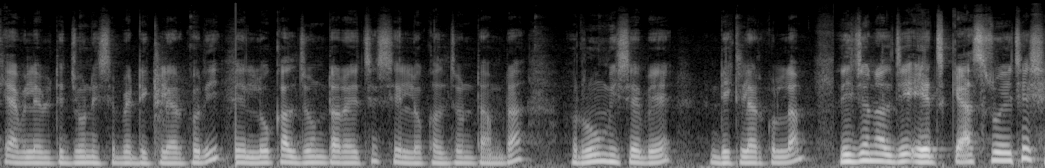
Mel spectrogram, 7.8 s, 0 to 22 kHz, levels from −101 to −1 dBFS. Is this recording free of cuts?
no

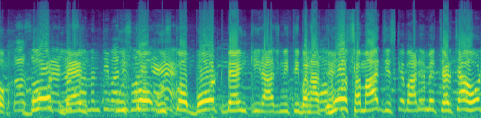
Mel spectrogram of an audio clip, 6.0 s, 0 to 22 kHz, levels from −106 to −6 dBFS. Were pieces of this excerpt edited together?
yes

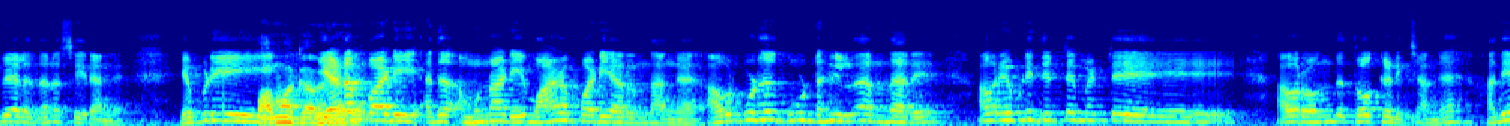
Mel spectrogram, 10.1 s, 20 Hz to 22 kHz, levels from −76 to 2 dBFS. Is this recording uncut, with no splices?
yes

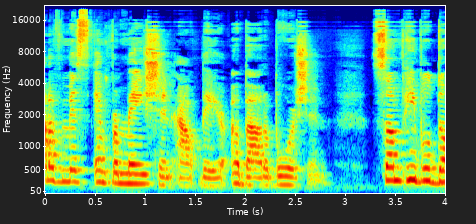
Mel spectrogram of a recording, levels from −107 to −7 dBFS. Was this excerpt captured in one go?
no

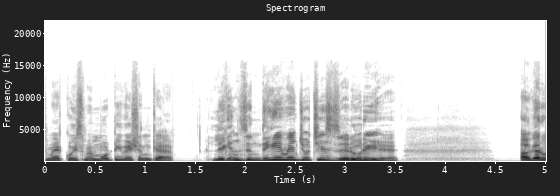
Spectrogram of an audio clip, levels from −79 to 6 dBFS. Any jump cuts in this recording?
no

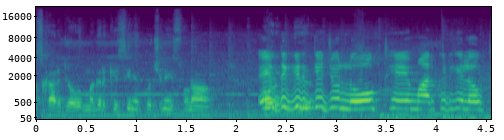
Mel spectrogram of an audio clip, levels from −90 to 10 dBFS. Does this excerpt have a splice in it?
no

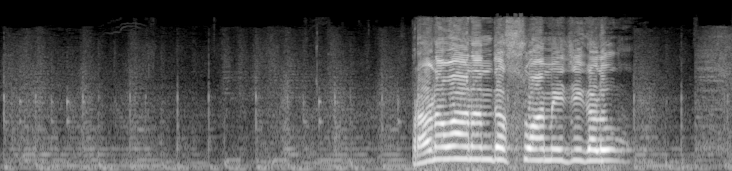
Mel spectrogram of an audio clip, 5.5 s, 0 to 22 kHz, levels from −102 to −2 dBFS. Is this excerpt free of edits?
yes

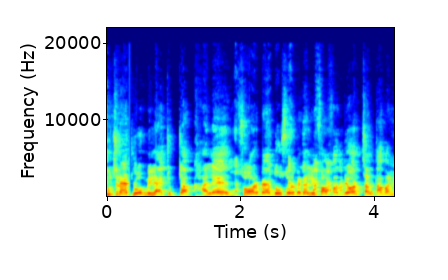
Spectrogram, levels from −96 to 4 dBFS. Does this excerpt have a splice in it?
no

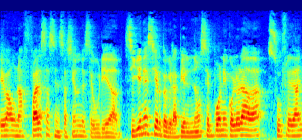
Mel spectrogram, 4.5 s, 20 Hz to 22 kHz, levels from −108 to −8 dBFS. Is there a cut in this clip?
yes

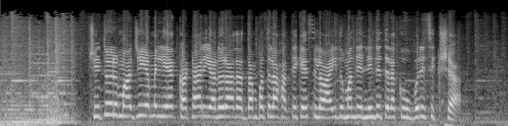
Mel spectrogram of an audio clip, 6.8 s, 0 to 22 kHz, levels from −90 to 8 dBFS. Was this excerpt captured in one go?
no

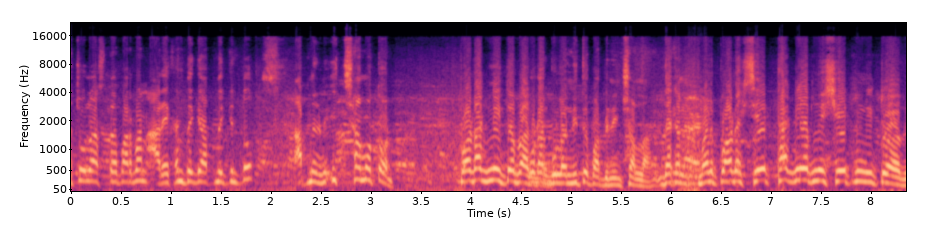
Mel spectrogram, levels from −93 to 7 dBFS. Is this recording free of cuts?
yes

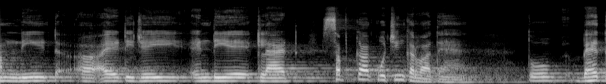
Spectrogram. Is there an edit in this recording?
no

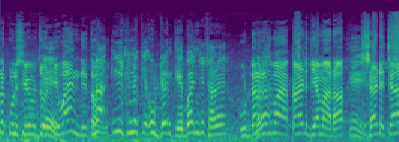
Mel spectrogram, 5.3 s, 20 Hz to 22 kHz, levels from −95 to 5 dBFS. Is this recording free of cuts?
yes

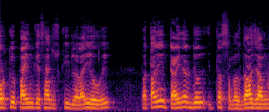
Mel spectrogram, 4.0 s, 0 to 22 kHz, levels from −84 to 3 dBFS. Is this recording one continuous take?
yes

